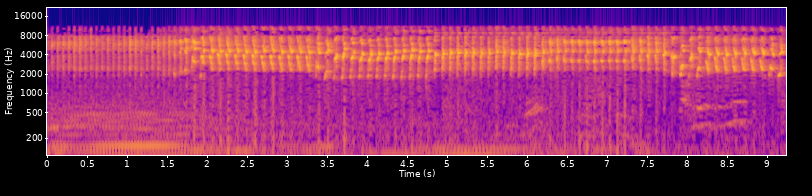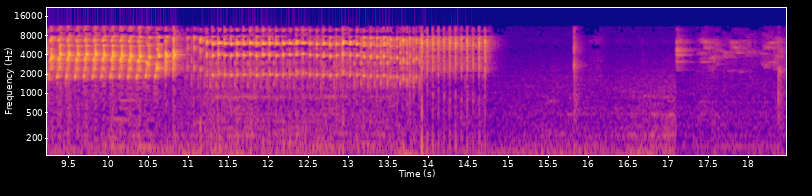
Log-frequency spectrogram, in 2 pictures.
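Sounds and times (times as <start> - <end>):
lovebird shrill trill: 1.3 - 14.0.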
